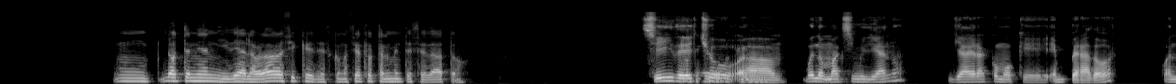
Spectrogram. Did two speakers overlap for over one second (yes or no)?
no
